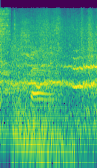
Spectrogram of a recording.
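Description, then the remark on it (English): A steady, fairly loud road roar with a high, sustained tonal squeal running through it, like tires skidding on pavement amid heavy passing traffic at night. “There's a lot of fucking traffic tonight.”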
